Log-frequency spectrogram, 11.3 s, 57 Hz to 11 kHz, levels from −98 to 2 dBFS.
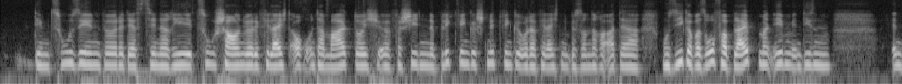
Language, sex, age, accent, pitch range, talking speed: German, female, 40-59, German, 180-205 Hz, 155 wpm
